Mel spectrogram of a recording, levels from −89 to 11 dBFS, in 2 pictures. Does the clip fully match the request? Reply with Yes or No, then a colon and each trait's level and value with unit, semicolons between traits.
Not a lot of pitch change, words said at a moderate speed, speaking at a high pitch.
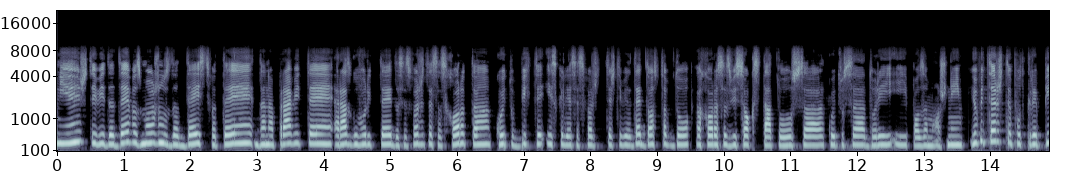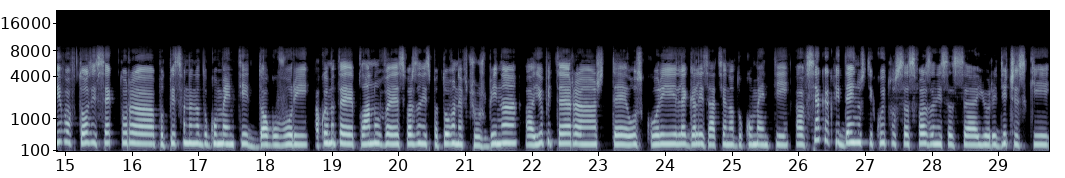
Yes: narrow, 2.0 semitones; average, 130 wpm; high, 230 Hz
